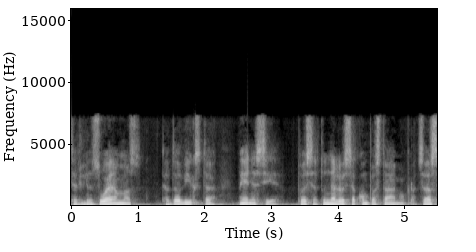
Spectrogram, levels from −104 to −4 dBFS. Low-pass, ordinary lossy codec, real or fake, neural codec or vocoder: 7.2 kHz; AAC, 48 kbps; fake; codec, 16 kHz, 2 kbps, FreqCodec, larger model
